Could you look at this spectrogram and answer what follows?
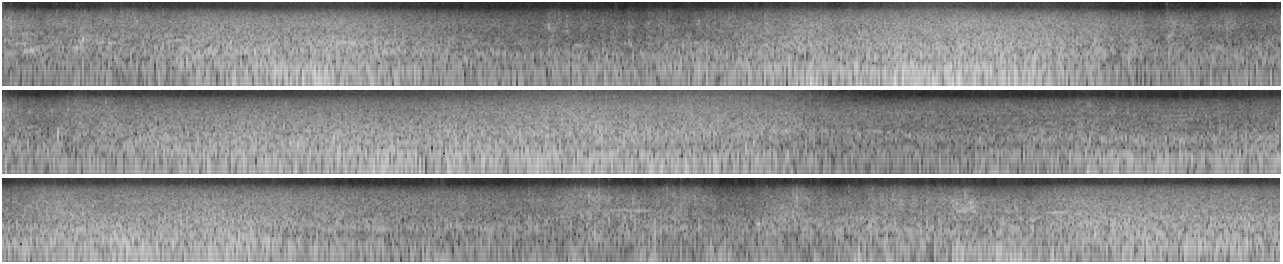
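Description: Baltic Sea surf breaking and washing up on the beach, swelling and falling every few seconds, with wind buffeting the microphone.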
